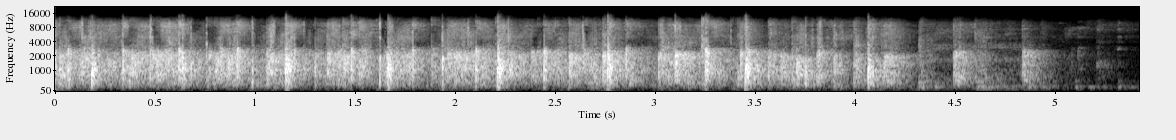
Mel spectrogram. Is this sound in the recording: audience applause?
yes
